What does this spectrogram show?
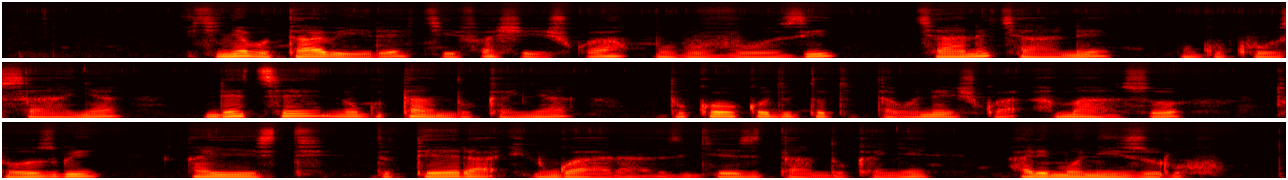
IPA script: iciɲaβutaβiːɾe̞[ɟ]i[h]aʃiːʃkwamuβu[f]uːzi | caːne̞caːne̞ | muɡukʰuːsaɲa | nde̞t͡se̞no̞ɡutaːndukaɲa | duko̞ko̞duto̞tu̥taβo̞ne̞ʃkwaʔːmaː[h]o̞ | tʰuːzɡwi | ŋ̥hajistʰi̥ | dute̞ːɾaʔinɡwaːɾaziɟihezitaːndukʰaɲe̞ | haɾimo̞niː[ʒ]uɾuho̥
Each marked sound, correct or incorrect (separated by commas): incorrect, incorrect, incorrect, incorrect, incorrect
